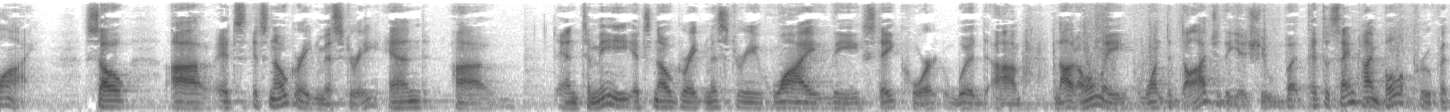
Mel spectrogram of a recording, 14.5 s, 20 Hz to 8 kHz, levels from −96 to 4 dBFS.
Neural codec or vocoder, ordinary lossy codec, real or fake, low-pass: none; AAC, 48 kbps; real; 7.2 kHz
